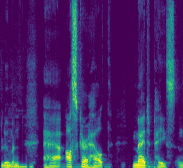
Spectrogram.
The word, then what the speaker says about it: Lumen: And the four companies that I put out to pull were Lumine, as I pronounce it. I think it's pronounced Lumen.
